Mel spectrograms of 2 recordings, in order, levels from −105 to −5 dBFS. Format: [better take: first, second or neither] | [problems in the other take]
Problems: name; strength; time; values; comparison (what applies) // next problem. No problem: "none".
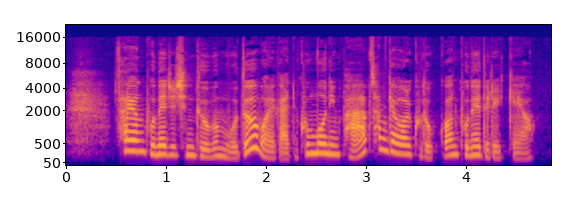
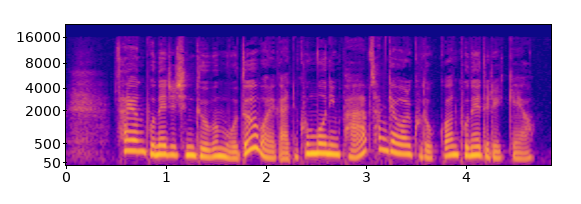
second | thin; very; fading below 550 Hz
